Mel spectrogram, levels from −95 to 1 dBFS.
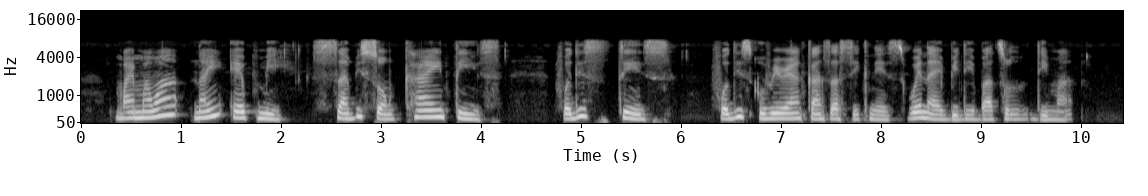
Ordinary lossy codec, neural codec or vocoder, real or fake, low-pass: none; none; real; 7.2 kHz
